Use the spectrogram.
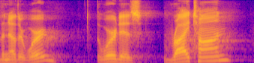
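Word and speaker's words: rhyton: The word is raon. It's a noun, an ancient drinking horn, usually with a base formed as the head of an animal, woman, or mythological creature. Ron.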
